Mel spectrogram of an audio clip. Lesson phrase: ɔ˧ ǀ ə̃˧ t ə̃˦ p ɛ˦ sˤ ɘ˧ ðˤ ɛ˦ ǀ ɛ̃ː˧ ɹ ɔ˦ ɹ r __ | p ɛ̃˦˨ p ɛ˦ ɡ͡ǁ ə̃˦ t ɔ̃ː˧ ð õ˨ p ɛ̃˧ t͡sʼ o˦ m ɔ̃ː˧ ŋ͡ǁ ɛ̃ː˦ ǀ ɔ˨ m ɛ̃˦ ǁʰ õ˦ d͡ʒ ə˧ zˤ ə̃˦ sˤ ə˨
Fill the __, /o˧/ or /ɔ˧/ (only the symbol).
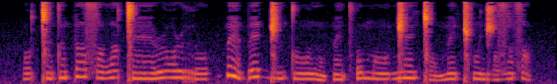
o˧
